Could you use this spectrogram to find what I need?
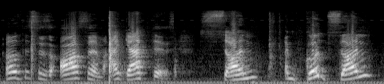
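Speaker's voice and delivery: cocky inner voice. Retold or imitated. Mimicking her overconfident early self. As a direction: brag like a cocky dude. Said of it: "honeymoon period of".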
